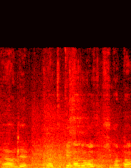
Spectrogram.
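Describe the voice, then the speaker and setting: A man's voice: high-pitched, fast talker, noisy background. A young man playing a senior soldier in casual comic banter over a meal, bossy and grumbling. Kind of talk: improvised military role-play banter over a meal. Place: cafeteria, indoors. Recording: echoey room with loud music. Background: loud music.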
